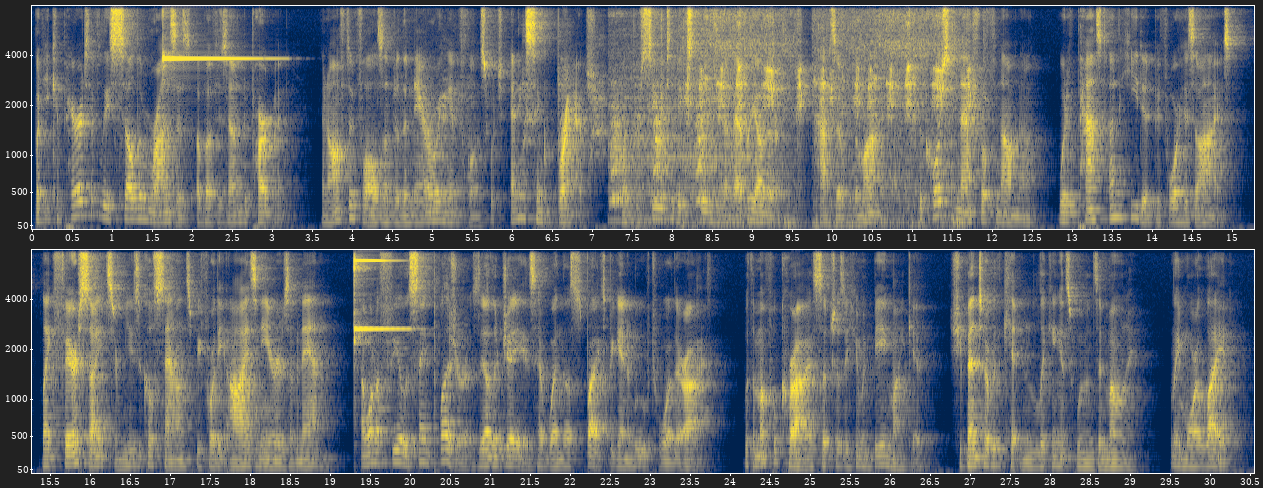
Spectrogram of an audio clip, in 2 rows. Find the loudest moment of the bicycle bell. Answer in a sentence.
The volume of the bicycle bell peaks at 2 seconds.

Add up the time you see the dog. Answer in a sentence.
The dog can be heard for 2 seconds in total.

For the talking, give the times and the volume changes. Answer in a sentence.
The talking can be heard from 0.1 to 30.4 s, at a steady volume.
